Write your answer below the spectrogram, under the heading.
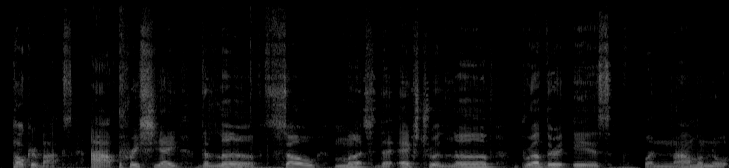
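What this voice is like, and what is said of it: Southern American accent. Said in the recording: “Sometimes I have such hard times restraining my southern accent. I just let it rip”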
